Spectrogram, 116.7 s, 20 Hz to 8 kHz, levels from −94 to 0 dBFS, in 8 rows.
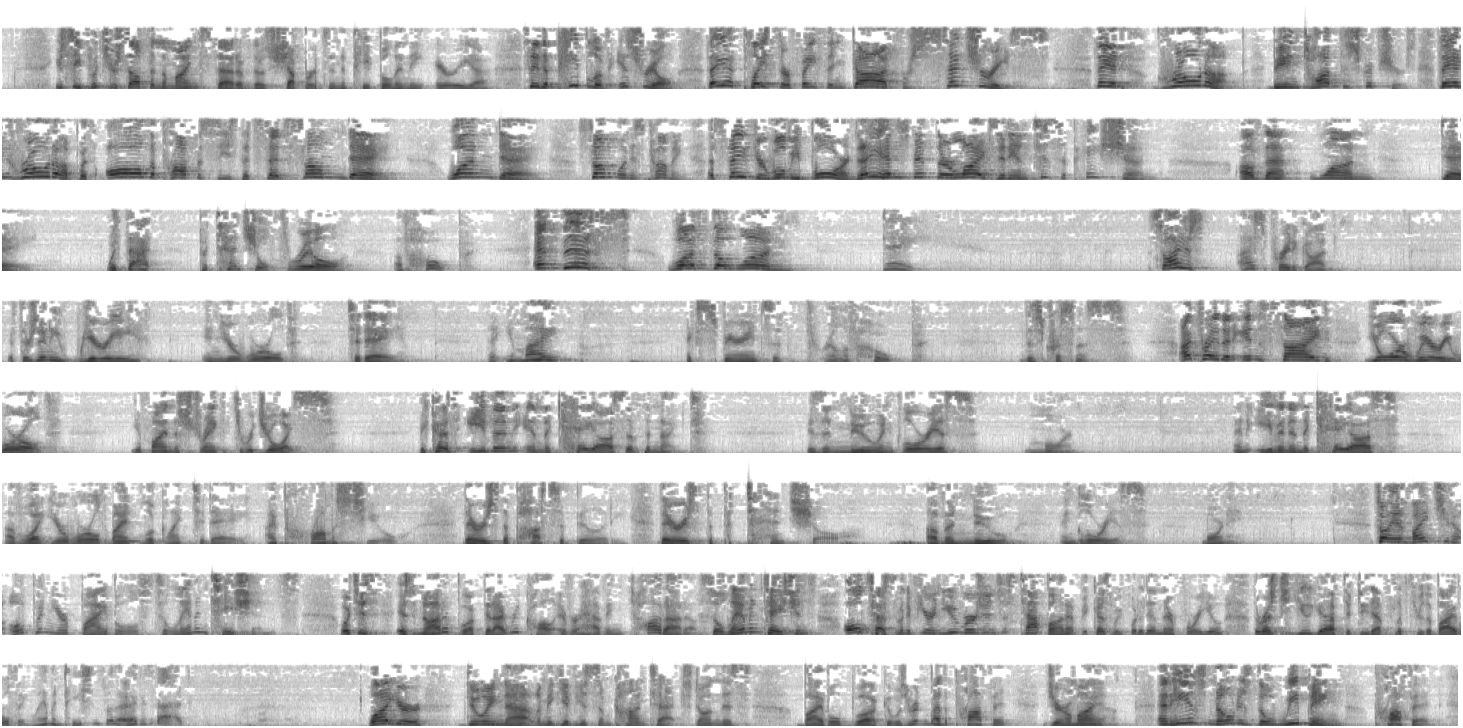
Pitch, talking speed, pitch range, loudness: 195 Hz, 135 wpm, 155-255 Hz, -27 LUFS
